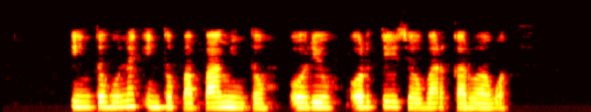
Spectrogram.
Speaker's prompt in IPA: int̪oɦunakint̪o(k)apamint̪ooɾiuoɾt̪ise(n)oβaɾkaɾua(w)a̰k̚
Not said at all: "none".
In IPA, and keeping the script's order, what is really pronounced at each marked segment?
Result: p, none, w

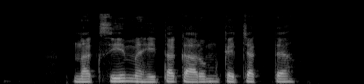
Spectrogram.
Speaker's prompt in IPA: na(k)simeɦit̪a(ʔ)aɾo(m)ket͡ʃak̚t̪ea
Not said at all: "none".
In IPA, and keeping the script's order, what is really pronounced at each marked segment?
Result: k, k, m

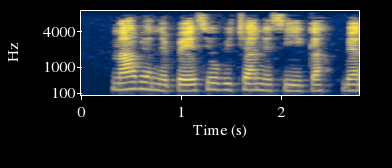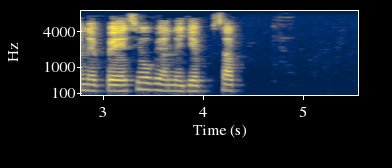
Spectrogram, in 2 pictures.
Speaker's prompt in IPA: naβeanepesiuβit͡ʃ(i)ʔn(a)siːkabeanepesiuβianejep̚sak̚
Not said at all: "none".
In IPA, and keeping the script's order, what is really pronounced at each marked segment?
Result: a, e

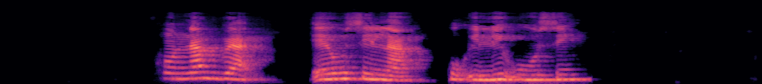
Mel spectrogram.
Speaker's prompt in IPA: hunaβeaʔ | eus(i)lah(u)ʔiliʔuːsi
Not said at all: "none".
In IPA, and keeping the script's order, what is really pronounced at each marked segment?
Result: i, u

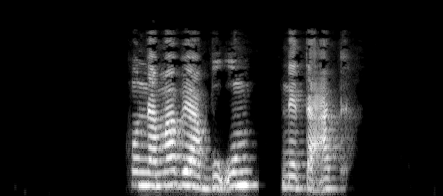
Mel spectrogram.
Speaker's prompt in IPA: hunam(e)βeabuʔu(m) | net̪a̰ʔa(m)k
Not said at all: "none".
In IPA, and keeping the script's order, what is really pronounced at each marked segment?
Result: a, m, none

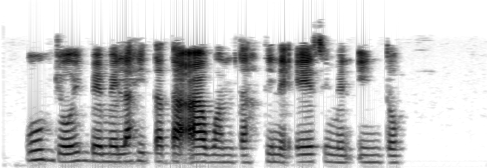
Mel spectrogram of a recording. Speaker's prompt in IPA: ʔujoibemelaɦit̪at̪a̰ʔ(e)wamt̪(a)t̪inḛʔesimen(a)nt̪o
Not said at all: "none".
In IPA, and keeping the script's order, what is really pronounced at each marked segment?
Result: a, a, i

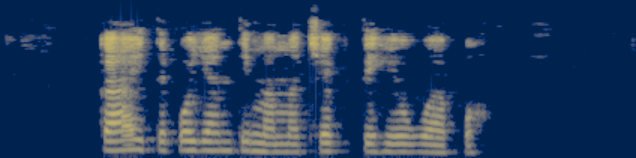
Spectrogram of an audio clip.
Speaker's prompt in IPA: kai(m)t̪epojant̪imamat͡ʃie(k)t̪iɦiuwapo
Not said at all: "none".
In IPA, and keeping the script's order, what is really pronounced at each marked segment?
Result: none, k

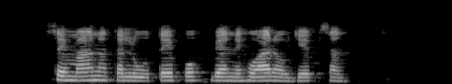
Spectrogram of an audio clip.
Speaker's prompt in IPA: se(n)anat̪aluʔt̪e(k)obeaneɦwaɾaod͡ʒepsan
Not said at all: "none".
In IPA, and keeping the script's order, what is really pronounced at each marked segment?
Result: m, p

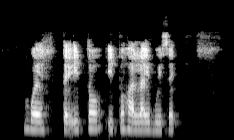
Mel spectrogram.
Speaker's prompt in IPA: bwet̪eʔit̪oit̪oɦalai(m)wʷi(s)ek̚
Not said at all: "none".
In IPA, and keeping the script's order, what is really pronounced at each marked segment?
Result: b, s

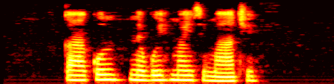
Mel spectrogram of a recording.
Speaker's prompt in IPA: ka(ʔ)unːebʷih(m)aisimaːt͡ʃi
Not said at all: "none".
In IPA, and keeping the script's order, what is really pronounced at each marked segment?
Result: k, m

